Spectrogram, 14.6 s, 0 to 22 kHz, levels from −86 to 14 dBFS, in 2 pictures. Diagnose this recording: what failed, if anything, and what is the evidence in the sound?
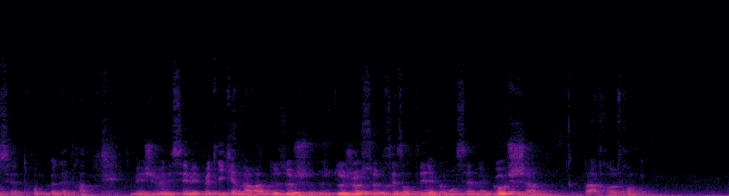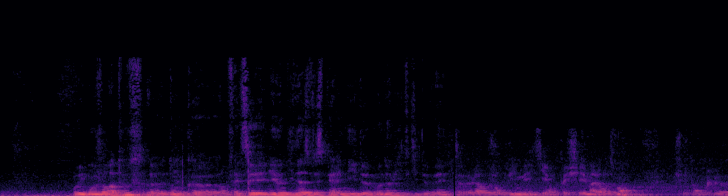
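Driver stage, likely an input switched to a poorer device: a 20 ms gap at 11.82 s, then the spectrogram stops at 7.6 kHz over a faint new noise floor.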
